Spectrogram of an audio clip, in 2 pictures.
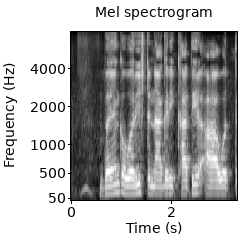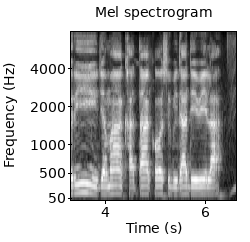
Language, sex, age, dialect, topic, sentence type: Bhojpuri, male, 18-24, Western, banking, statement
